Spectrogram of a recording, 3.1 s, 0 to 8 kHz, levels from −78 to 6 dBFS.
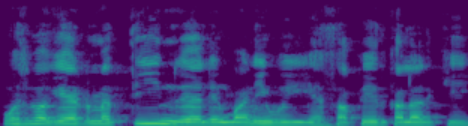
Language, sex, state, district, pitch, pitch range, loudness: Hindi, male, Bihar, Muzaffarpur, 155 Hz, 150-170 Hz, -24 LUFS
